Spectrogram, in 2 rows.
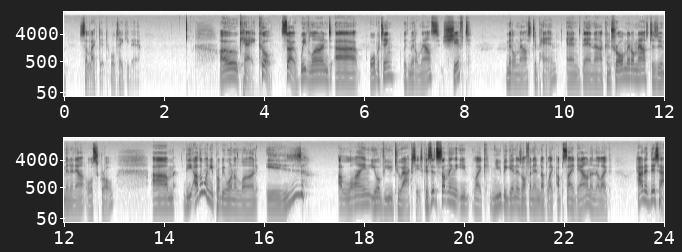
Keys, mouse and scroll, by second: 1.1-2.5 middle drag, 2.5 click, 3.1-3.7 middle drag, 3.7-5.4 scroll down 10, 5.4-12.3 ctrl+middle drag, 12.3 scroll up 2, 12.5 scroll down 1, 12.7 scroll up 2, 12.9 scroll down 2, 13.0-14.0 scroll up 2, 14.0-24.0 middle drag.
